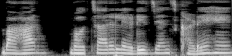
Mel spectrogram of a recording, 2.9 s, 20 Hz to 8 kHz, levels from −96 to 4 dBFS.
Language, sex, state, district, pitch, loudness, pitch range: Hindi, female, Madhya Pradesh, Dhar, 180 Hz, -15 LUFS, 175-190 Hz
